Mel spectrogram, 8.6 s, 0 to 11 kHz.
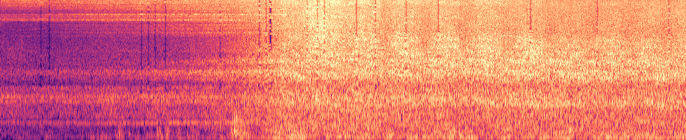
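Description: Avanti West Coast Class 390 Pendolino electric train passing at speed. A rising rush as it approaches jumps suddenly about three seconds in as the front draws level, then a loud, steady rush of wheels on rail and air as the carriages stream past.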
